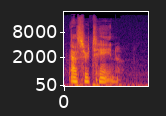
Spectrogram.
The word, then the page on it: ascertain: American English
